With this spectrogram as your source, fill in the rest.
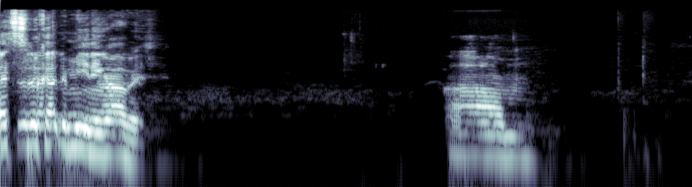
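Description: A man speaks through an online call, in short bursts with long pauses.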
